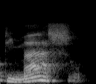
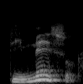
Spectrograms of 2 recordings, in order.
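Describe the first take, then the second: First: Timazo said with an a sound, tee-MAH-zo, as the error; wrong Greek form. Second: Timeso said with a clear e sound, tee-MEH-so; correct Greek form. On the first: Teacher shows students the wrong form timazo, set against the right one. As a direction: contrast timazo as the incorrect form. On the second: Teacher models timeso for Greek students, clear and careful. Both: Shown as a demonstration. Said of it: "no timazo".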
